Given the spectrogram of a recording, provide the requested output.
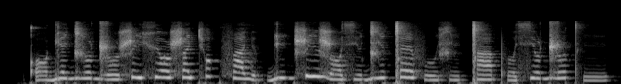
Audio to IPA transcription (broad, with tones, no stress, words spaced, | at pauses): kʼɔ˩ɡʲɛ˦d͡ʑo˦ ɖ͡ʐo˨ʂi˦ xʲɔ˥ ʂa˦cʰɔ˥k fa˦lʲo˩k ɡi˦ɡʂi˥ ʐɔ˨sʲʊ˨d͡ʑɪ˦ ǀɛ˦fu˩ɕi˩ǀa˨ pʰʊ˩sʲo˦ ɖ͡ʐʊ˥tʰi˩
